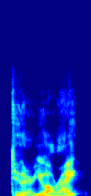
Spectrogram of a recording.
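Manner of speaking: hushed whisper. Grabbing him before a match and checking on him, whispering in his ear. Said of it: "I'm whispering in his ear".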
